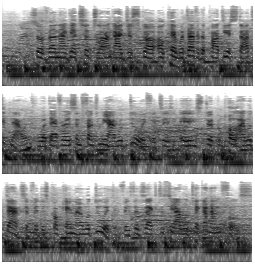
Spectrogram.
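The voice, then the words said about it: Put-on German accent. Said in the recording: “Why did your accent just change? ... Why can't I get drunk and go to German accent? ... Because it doesn't sound good.”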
